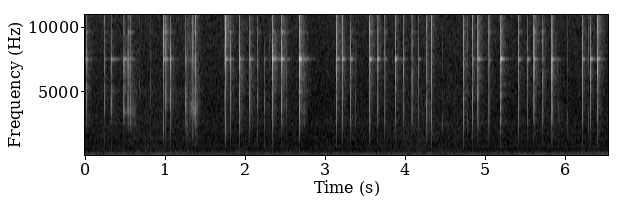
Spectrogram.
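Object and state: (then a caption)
Small glass dropper bottle. A small dark glass serum bottle with a gold dropper is tapped with long acrylic nails, producing a rapid, irregular run of short, bright, clicky glassy taps that ring only briefly. A faint low hum sits steadily beneath the taps.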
